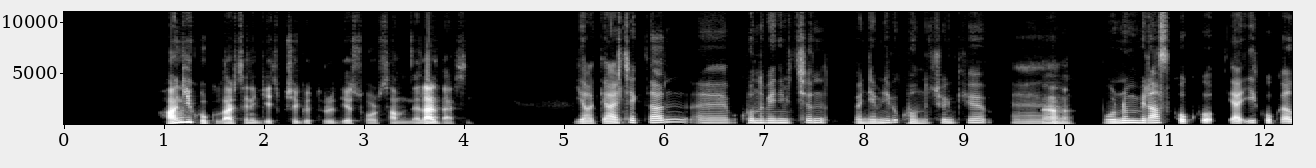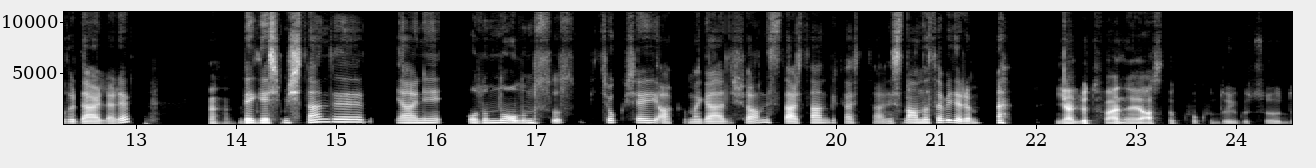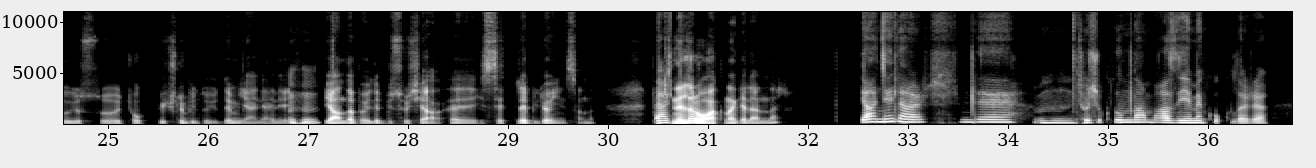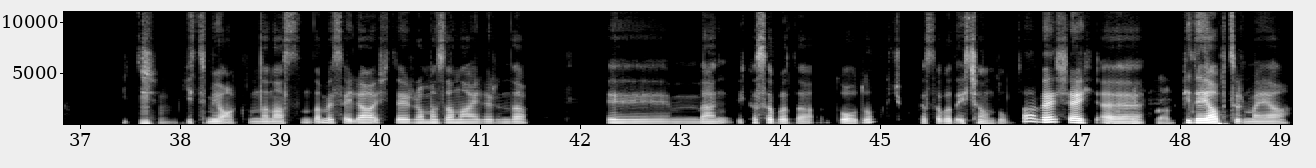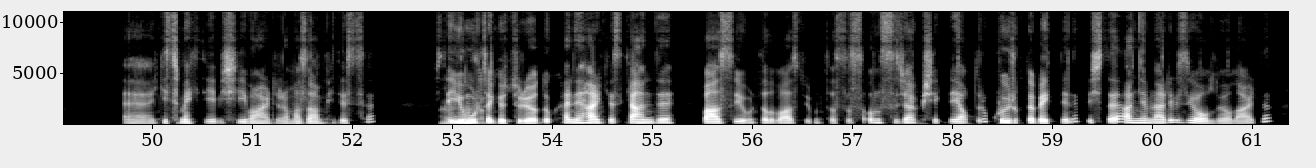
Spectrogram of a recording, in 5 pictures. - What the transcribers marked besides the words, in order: other background noise; unintelligible speech; chuckle
- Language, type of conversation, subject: Turkish, podcast, Hangi kokular seni geçmişe götürür ve bunun nedeni nedir?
